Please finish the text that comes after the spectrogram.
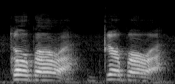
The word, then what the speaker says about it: Gerbera: Somebody said use a hard G. Gerbera.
